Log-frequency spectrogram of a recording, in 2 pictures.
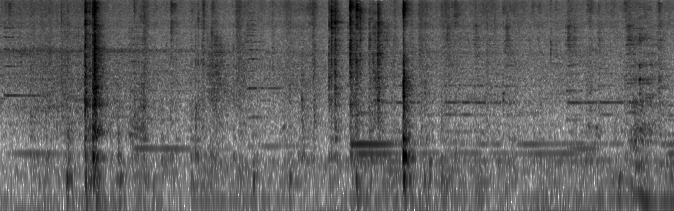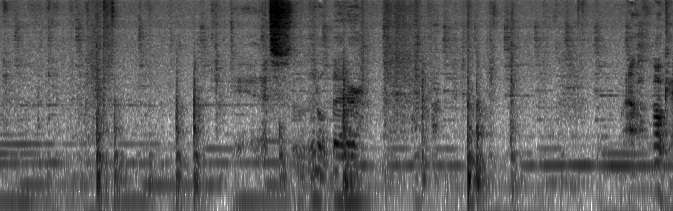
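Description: Background music with sustained notes, over a handful of sharp wooden knocks and clicks from luthier's wooden clamps being handled and re-tightened on a cello body, the loudest about five seconds in.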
